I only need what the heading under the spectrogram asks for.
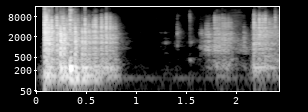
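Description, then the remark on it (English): Dice clatter across a hard surface in a loud rattling burst, then a few small ticks and two shorter rattles as they tumble and settle, rolled for damage in a game. No one speaks. “Roll me damage.”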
